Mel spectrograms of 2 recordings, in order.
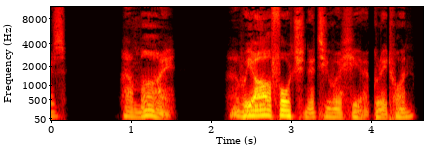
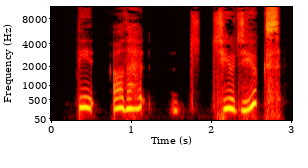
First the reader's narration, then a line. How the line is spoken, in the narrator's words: Kalia stammered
